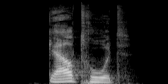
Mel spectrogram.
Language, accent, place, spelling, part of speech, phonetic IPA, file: German, Germany, Berlin, Gertrud, proper noun, [ˈɡɛʁtʁuːt], De-Gertrud.ogg
- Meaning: a female given name from Old High German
